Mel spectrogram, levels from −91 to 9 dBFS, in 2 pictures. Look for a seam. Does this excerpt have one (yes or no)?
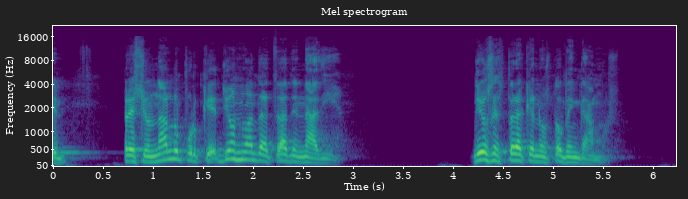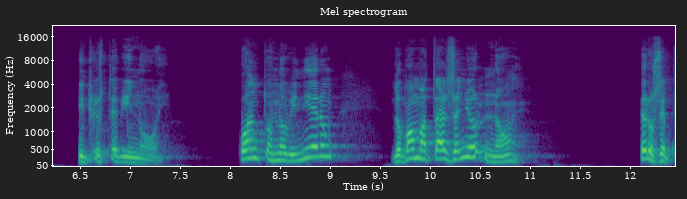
yes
